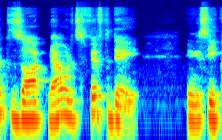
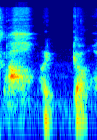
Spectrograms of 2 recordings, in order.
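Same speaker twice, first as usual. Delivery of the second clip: breathy whisper to himself; hushed real reaction; whispered aside; 8 dB quieter than usual. Real, not acted. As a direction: whisper it, half in disbelief. Stunned by the story twist.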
